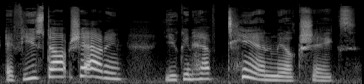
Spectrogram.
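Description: A woman voicing a gentle, friendly young woman who is patient with children, in an audiobook story. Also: medium pitch, moderate pace, vocal fry, voice pushed up, natural voice. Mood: exasperated. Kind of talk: audiobook character voice.

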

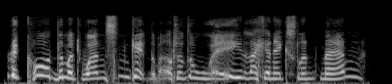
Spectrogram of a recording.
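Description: A man's voice: very high-pitched, animated, fairly quick, dry recording, clean studio sound, voice pushed up, full character voice. A man voicing a distraught, prim and loyal Englishwoman in a storybook, fussy, formal and emphatic in tearful agitation. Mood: tearful impatience. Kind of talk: audiobook character acting.

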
